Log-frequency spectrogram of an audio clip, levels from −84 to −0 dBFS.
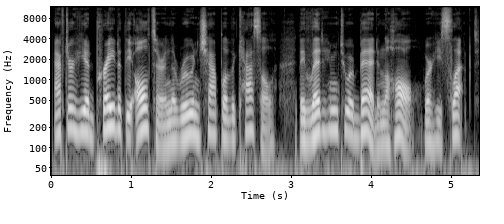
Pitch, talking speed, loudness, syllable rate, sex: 140 Hz, 290 wpm, -17 LUFS, 6.5 syllables/s, male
